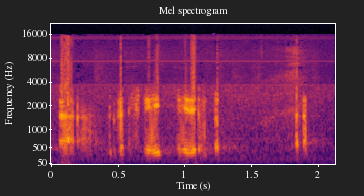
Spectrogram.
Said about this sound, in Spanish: en este momento estás saliendo con una gran, gran eh, interferencia, todo cortado. Tal vez estás en un celular.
